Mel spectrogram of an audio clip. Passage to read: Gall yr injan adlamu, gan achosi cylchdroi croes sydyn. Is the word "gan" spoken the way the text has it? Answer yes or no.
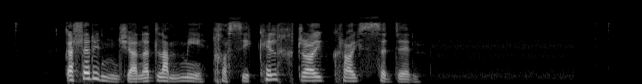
no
